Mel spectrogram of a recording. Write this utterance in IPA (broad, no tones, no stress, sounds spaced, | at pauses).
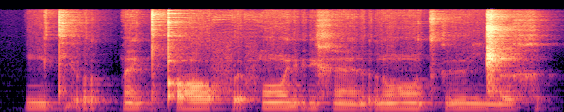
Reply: ŋ ɨ tʲ ɔ̰ r pː ɛ̃ː tʲ qʼ ɔː f ə̰ f õː rʲ ɨ x ɛ̃ː r õː t͡sʼ ɨː ŋ͡ǁ ə x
